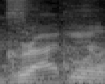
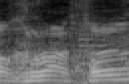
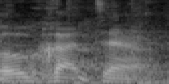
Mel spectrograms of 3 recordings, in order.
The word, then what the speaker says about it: au gratin: Gratin rhymes with rotten, and I've always hated the way that's pronounced. So it's in French, it's potatoes au gratin. So just so you know, it sounds so much better that way.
